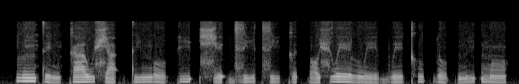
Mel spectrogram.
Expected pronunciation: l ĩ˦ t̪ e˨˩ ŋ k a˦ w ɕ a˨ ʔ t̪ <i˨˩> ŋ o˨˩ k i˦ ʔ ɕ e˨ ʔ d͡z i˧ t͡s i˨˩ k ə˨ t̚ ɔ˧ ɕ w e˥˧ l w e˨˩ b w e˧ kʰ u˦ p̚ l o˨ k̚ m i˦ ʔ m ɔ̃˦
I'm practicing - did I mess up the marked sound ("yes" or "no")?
yes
